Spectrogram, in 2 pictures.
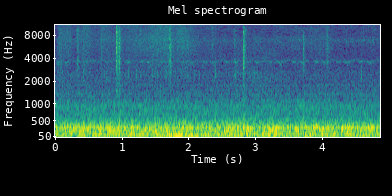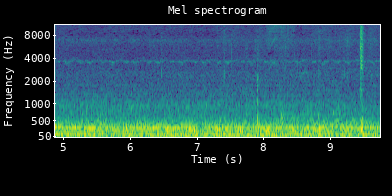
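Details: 1999 Lexus LS400 while driving: a steady, rough, low grinding rumble with no clear rhythm runs under the drive noise.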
